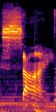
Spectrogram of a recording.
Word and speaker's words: sign: Com GN, assinar ou sinal, que é sign.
